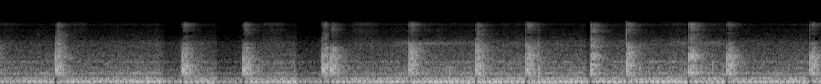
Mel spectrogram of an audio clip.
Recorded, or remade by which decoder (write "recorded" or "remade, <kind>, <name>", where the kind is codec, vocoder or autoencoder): remade, vocoder, BigVGAN v2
